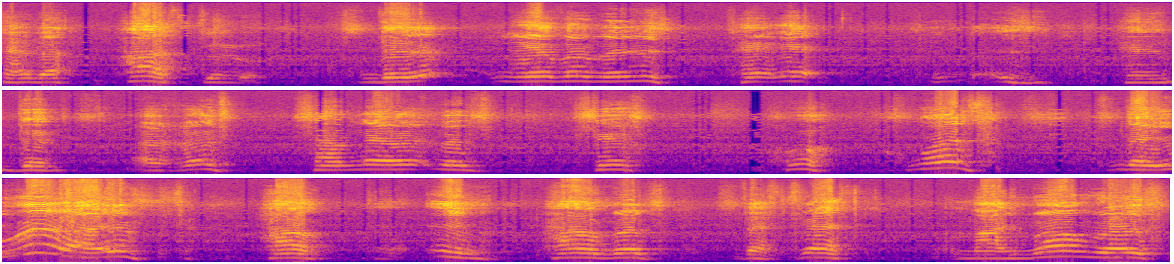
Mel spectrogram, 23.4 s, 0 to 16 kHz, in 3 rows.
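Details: Dysarthria in a 30-year-old man with spastic quadriplegic cerebral palsy, who was born 11 weeks premature.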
